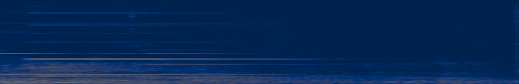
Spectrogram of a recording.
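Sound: parliament voting bell ringing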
